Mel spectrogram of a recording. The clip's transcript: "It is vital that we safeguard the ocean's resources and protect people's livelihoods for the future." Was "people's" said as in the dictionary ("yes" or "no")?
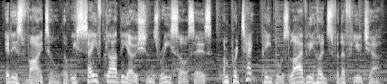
yes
